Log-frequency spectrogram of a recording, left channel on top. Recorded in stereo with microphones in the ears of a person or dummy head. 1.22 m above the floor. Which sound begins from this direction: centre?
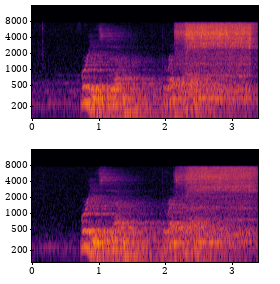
A man speaking, at 0.7 s.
